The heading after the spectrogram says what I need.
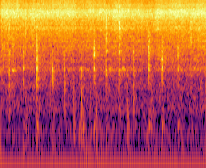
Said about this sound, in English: saute it until the onion becomes translucent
